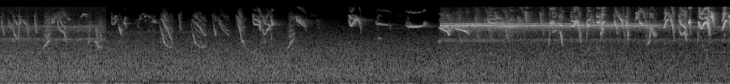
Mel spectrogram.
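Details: Bay-headed tanager song: dense streams of very high, thin, sharp notes tumbling quickly one after another. A constant high-pitched drone joins midway.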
